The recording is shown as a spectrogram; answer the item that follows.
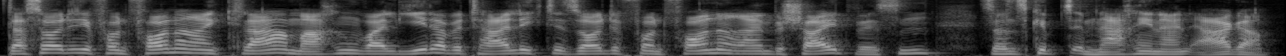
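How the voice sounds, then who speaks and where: A man's voice: a little high, darkish tone. A man co-hosts a podcast. He chats casually and offers practical tips, often restarting words as he goes. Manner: halting, stammering over word starts. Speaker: podcast co-host.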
